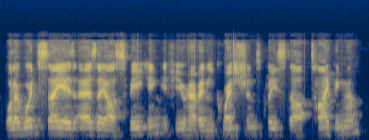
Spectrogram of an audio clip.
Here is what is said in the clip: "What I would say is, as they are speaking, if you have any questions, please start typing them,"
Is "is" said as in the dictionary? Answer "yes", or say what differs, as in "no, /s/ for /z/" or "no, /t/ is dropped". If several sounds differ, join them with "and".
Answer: yes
